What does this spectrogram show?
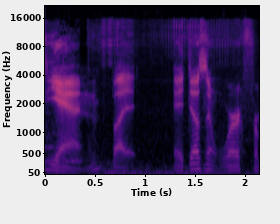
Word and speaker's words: Jan: Uh it's pronounced Yan, but it doesn't work for my jokes if I say J unless I say Jan cuz Yanitor doesn't work.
